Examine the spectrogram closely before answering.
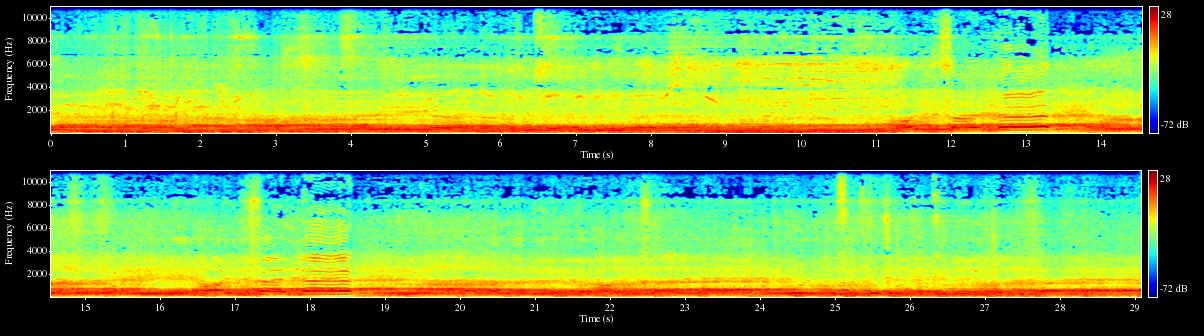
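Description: Young men chant loudly close by.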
